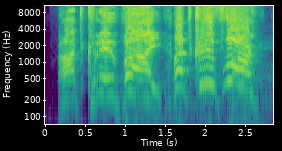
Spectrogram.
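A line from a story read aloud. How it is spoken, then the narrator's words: Shout. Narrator (Russian): Закричал доктор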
